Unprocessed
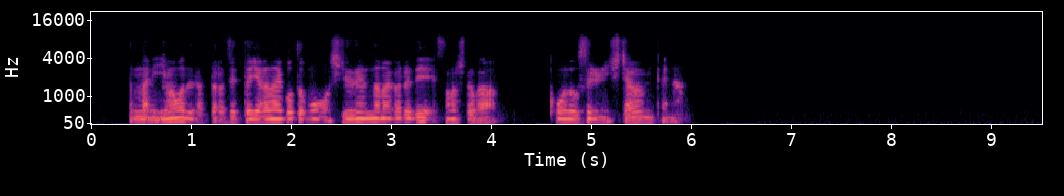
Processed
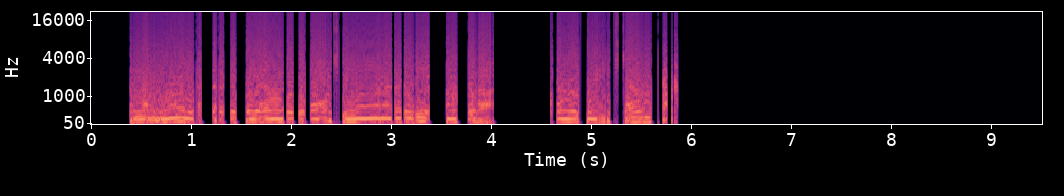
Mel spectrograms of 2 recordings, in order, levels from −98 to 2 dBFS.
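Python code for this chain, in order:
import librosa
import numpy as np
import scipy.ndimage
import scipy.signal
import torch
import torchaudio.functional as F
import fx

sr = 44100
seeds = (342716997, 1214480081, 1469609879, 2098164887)

y = fx.dynamic_eq(x, sr, hz=1800.0, q=1.2, threshold_db=-51.0, ratio=4.0, max_db=-6)
y = fx.quant_companded(y, sr, bits=2)
y = fx.peak_eq(y, sr, hz=fx.steps((0.0, 64.0), (5.68, 1100.0)), db=11.0, octaves=2.0)
y = y * 10.0 ** (1.0 / 20.0)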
